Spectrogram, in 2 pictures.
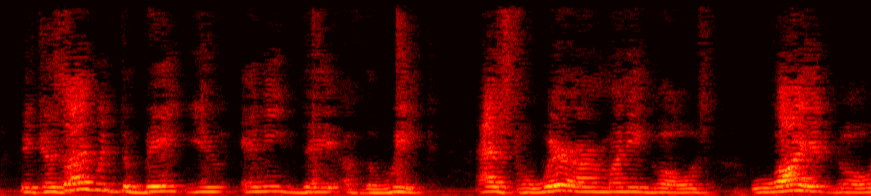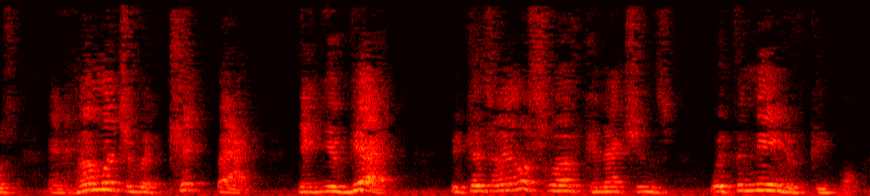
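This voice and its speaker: Fairly slow speech with audible room echo. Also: man, high pitch for a man, ordinary pitch variation. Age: 80s+. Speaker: senior guest on podcast. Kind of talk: casual chat. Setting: Facebook Live video call. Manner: animated; halting.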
